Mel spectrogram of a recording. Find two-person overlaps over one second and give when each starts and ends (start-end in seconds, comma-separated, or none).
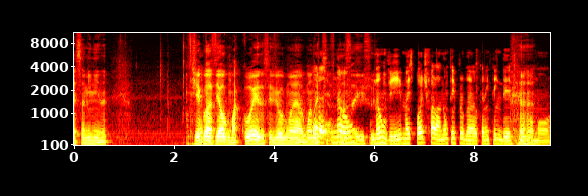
4.7-6.0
